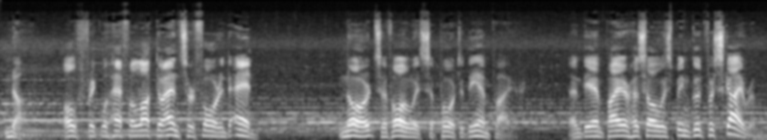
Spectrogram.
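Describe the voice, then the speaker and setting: A man's voice: medium pitch, normal speed, music in the background, natural voice. A man playing a middle-aged village blacksmith in a fantasy game, earnest, opinionated and loyal to his empire. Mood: indignant. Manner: earnest, opinionated, matter-of-fact. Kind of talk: fantasy video game dialogue.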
